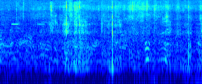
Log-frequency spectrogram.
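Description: Background chatter of several people outdoors, with light rustling and handling noises and a sharp knock a little over two seconds in.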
